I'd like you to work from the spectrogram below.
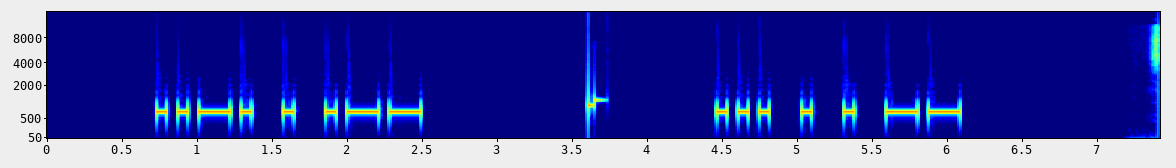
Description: Morse code, heard as a keyed tone, about 17 wpm, 700 Hz. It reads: FEW SEEM
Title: Sentences from Top 300 Words - New Word Drill - 17wpm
